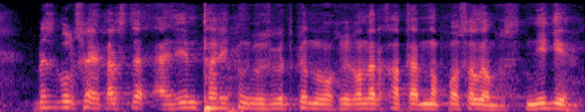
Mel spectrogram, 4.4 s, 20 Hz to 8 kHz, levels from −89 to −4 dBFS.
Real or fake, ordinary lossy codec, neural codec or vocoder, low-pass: fake; none; codec, 16 kHz in and 24 kHz out, 1.1 kbps, FireRedTTS-2 codec; 7.2 kHz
